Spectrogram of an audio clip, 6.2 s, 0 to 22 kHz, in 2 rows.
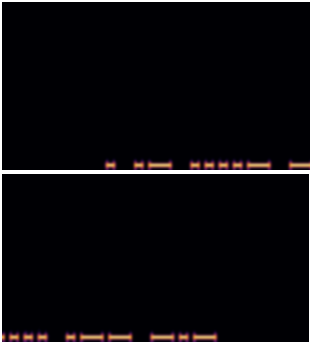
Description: Morse code, heard as a keyed tone, about 17 wpm, 700 Hz. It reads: EA4BWK
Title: DXCC-100 Call Signs - 6 Characters - Repeated 2x - 17wpm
